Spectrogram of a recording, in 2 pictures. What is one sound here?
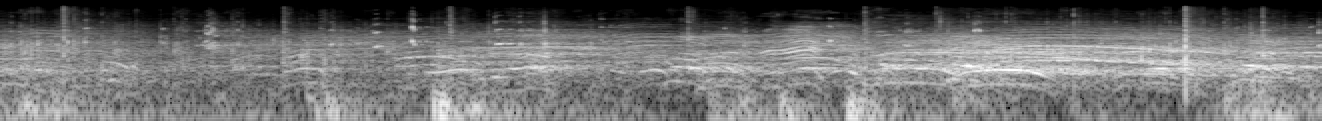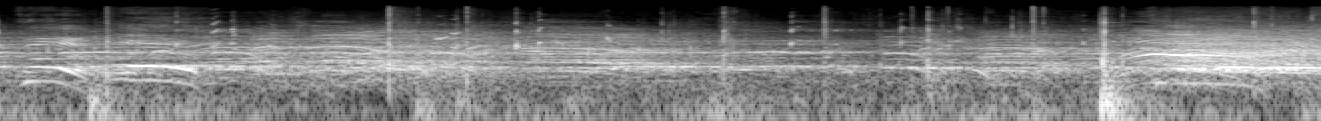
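Rackets smack a shuttlecock back and forth in a rally.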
